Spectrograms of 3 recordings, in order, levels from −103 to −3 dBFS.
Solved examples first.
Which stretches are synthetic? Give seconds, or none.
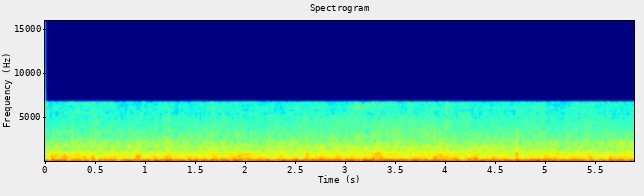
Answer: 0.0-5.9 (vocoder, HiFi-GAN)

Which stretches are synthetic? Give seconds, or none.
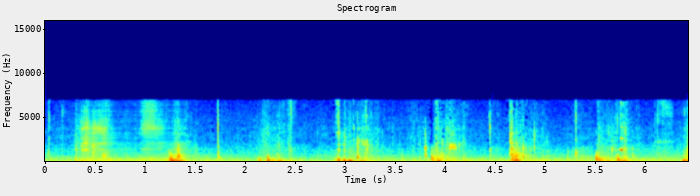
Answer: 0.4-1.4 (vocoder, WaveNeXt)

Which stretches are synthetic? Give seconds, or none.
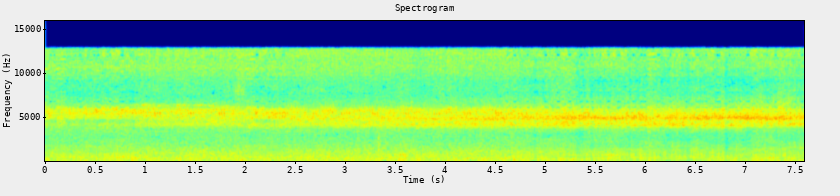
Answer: 0.0-0.9 (codec, SNAC); 2.0-2.4; 4.6-7.6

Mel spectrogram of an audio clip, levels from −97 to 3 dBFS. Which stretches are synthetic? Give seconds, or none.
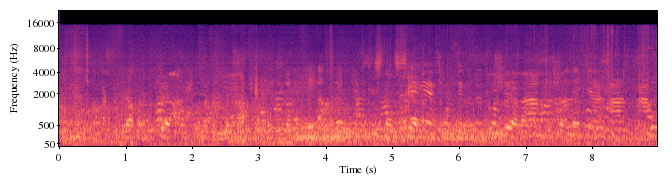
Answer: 0.0-4.5 (codec, SNAC)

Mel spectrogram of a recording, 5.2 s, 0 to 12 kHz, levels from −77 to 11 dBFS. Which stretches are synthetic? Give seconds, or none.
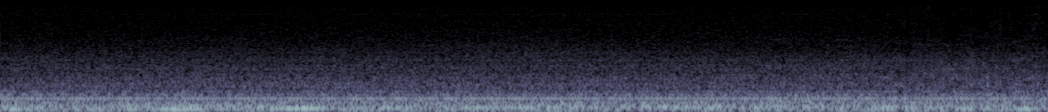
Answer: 4.5-5.2 (codec, HILCodec)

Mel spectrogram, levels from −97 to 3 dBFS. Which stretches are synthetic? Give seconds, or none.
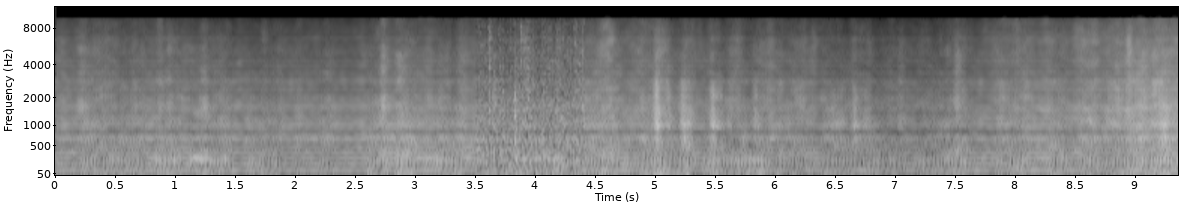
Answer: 0.0-3.5 (vocoder, Vocos); 4.4-9.4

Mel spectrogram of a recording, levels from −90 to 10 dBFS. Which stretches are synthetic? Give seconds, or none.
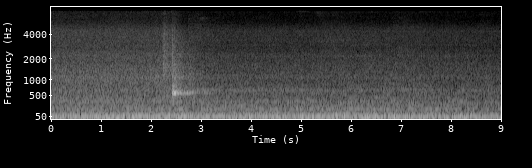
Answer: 5.1-6.0 (vocoder, Vocos); 7.0-8.2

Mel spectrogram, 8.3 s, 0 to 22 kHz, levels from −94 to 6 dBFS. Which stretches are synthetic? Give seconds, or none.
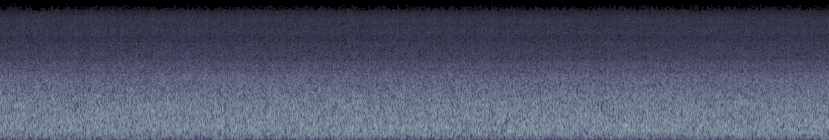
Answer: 1.6-2.4 (vocoder, BigVGAN v2)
